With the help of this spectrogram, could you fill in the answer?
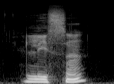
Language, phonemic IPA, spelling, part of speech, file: French, /sɛ̃/, seins, noun, Fr-seins.ogg
- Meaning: plural of sein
